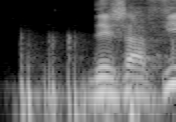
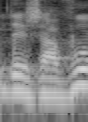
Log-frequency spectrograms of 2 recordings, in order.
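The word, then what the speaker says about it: déjà vu: o que é dejavi dejavi ou Dejavu vai depender da pronúncia francesa de cada um né es que vu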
